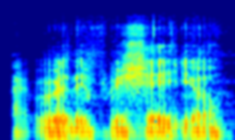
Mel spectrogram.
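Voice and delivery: whispered thanks. Real, not acted. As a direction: breathe it out softly. Emotional thanks, near tears.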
